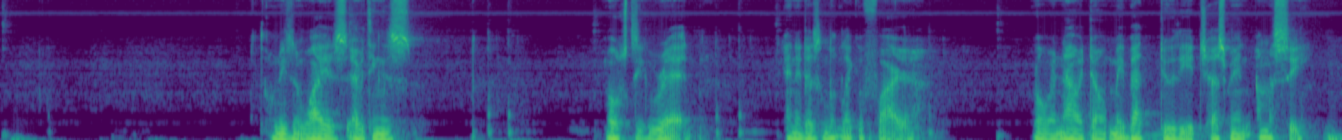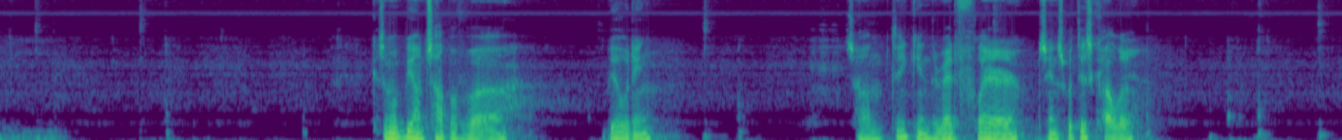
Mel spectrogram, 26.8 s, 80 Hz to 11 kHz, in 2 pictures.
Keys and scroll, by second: 2.3 space, 4.6 space, 13.7 space, 19.4 space, 22.0 space, 25.4 space.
